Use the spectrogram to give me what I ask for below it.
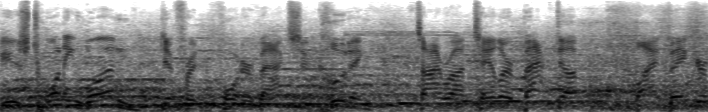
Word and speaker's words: Tyrod: Yes, Tyrod. Just ask him, and we did, to make sure that first name is pronounced that way.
